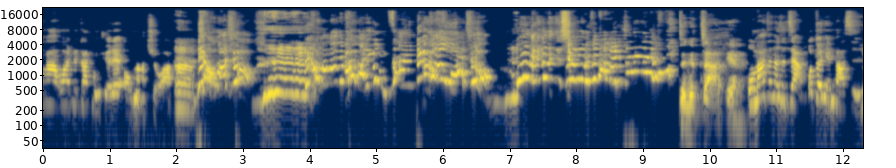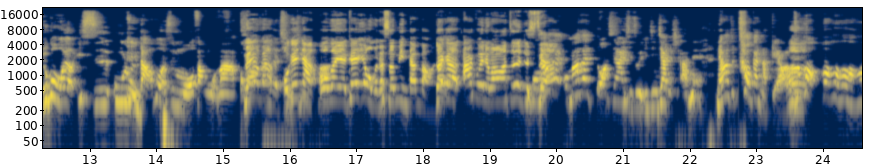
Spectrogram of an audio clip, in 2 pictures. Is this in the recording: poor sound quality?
yes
